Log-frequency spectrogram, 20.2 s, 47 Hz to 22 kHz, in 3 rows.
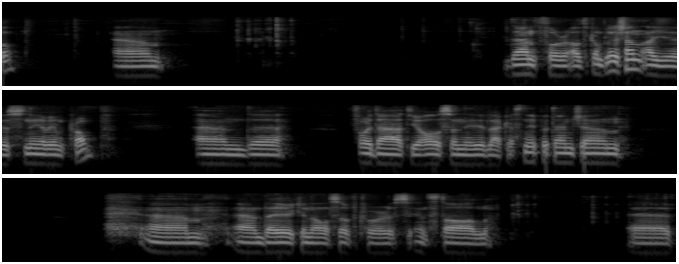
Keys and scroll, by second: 2.1-3.2 typing, 4.9 z, 17.4-20.2 typing, 19.3 Escape.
